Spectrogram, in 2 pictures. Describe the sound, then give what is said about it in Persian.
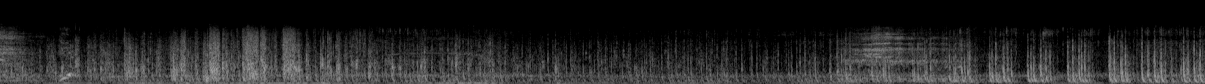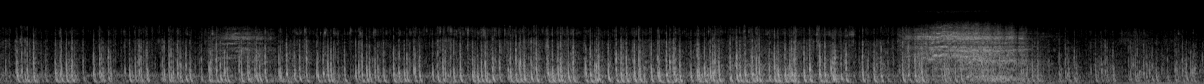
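A horse approaches with a steady, rhythmic clip-clop of hooves that runs throughout. Three loud whinnies break over the hoofbeats, the last one the longest. “از کدام این سو؟ از آن طرف میآید. صدای سم اسب است.”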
